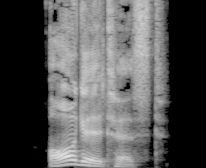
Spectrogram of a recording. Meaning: inflection of orgeln: 1. second-person singular preterite 2. second-person singular subjunctive II
- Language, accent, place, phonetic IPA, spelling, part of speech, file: German, Germany, Berlin, [ˈɔʁɡl̩təst], orgeltest, verb, De-orgeltest.ogg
